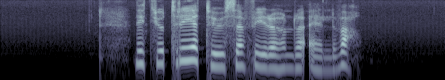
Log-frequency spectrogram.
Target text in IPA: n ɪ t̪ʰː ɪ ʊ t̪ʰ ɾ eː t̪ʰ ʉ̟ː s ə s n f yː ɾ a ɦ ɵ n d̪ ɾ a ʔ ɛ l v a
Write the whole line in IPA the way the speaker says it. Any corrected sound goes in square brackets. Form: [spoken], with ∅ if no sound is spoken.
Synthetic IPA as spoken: n ɪ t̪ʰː ɪ ʊ t̪ʰ ɾ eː t̪ʰ ʉ̟ː s ə [∅] n f yː ɾ a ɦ ɵ n d̪ ɾ a ʔ ɛ l v a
